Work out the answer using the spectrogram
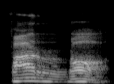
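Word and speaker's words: فرّ: Atau dibalik, kalau ada tasdid sebenarnya huruf yang bertasdid adalah huruf 2. Jadi farro itu sebenarnya asalnya dari faroro. Itu. Tapi supaya tidak terulang ro-nya cukup satu tertulis tapi ditambahkan dengan tasdid, maka dibacanya farro.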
